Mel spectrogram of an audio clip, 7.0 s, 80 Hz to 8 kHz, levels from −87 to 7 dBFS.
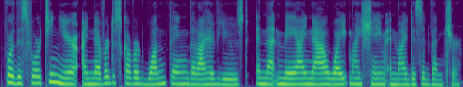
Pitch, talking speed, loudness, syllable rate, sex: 195 Hz, 205 wpm, -17 LUFS, 5.2 syllables/s, female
